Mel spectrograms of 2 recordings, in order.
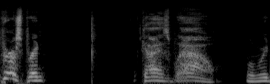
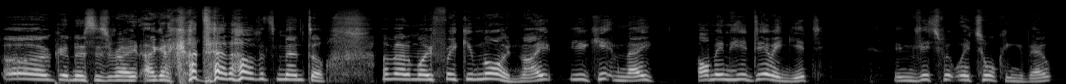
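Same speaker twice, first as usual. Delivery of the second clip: loud, high mock-British ranting; loud cockney-ish mania; manic British bloke; 7 semitones higher, 11 dB louder than usual. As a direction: go full cheeky Brit. Manic put-on voice after laughing.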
